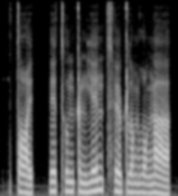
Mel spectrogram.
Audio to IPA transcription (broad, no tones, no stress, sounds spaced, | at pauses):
tˤ ɪ | ɪ tʰ u ŋ ʈ ø ŋ j e n t͡sʰ ø ʈ l u ŋ ðˤ ø ŋ a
